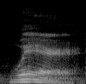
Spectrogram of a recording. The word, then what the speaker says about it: where: de mostrar os exemplos atenção com a pronúncia de Where é assim mesmo aberto Where se você falar o ou fechado isso aqui é o passado do verbo to be o you are at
